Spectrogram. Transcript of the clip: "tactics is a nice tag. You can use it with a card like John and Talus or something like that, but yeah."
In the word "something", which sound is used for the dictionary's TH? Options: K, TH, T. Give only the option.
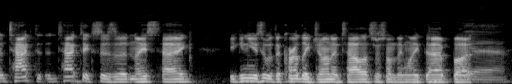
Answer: TH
